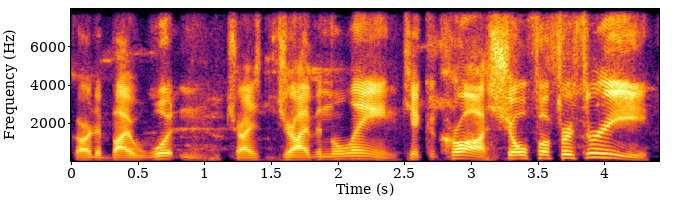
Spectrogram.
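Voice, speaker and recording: A man calling live play-by-play of a high school basketball game for radio. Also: animated, a little slow. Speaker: play-by-play commentator. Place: courtside at an indoor basketball game.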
